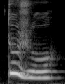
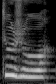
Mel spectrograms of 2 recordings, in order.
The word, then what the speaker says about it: toujours: And toujours means always. So the S is silent in toujours as well.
